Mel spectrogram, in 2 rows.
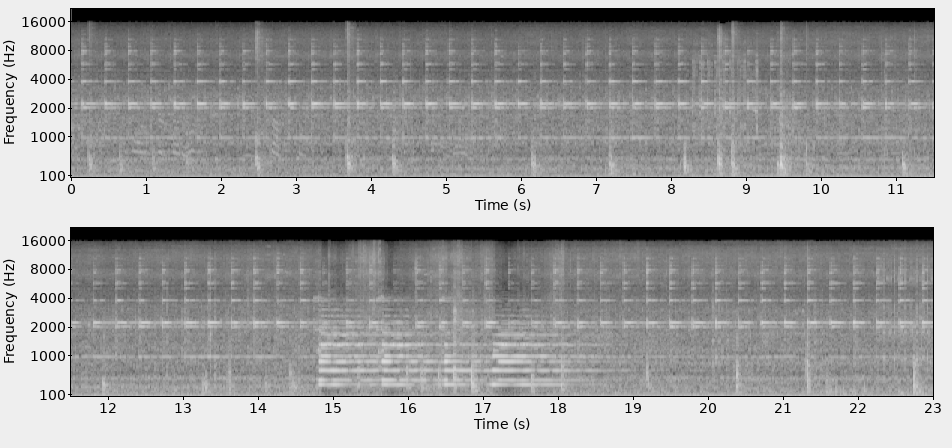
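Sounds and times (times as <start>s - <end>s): high ringing: 0.0s - 23.0s
train rolling over rails: 0.0s - 23.0s
wheels squealing and creaking: 5.5s - 23.0s
locomotive horn blasts: 14.8s - 19.1s.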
